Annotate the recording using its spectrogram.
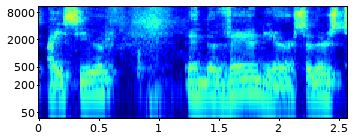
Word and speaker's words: Aesir: It was the first battle is between the Aesir gods, or actually I'll pronounce it Aesir. That's how I've heard Carolyn Larrington. I listen to her pronunciations very carefully and use them as much as possible because she's obviously an authority. So she calls it Aesir.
